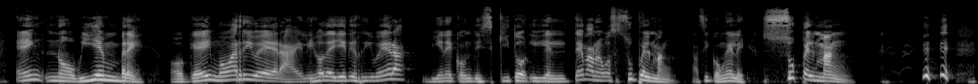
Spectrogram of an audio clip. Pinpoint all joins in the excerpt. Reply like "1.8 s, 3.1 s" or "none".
4.2 s, 5.3 s, 6.2 s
